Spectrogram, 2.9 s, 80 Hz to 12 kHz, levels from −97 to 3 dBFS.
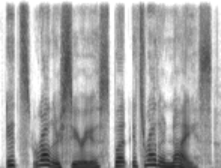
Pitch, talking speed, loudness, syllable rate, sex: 245 Hz, 140 wpm, -17 LUFS, 3.9 syllables/s, female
